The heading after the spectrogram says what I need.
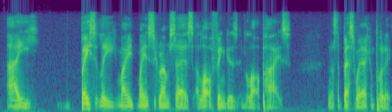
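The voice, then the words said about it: British accent. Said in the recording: “I'm from the UK. You can tell by my accent.”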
